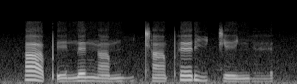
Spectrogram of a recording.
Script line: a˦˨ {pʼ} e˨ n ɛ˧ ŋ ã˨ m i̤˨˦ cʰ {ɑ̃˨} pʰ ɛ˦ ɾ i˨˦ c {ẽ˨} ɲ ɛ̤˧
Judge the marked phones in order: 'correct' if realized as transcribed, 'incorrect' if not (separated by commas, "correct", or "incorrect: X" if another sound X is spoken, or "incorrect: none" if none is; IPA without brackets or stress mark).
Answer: correct, incorrect: ã˨, incorrect: e˨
